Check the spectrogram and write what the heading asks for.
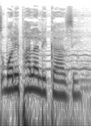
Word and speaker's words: Wali Palaligazi: Wali Falalagazi? – It's close. Wali Palaligazi.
